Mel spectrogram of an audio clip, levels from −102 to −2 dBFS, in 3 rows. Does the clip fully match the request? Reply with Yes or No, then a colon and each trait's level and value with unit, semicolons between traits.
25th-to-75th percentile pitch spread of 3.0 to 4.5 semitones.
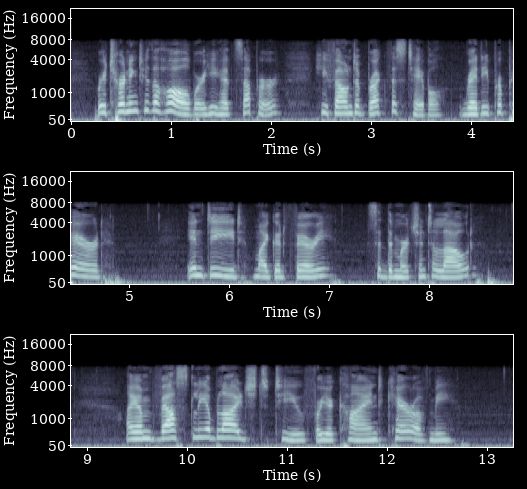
Yes: average, 3.6 semitones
